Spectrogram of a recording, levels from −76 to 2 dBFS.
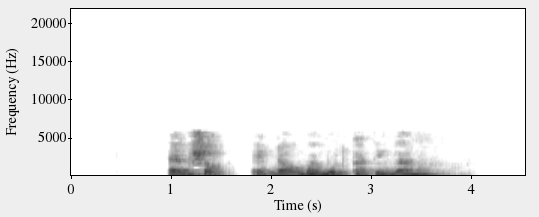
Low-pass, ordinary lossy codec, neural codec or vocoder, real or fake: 7.2 kHz; MP3, 24 kbps; none; real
